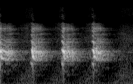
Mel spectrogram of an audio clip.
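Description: A wild turkey gobbles loud and close in a quick rattling series of about four sharp bursts, with no other sounds around it.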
